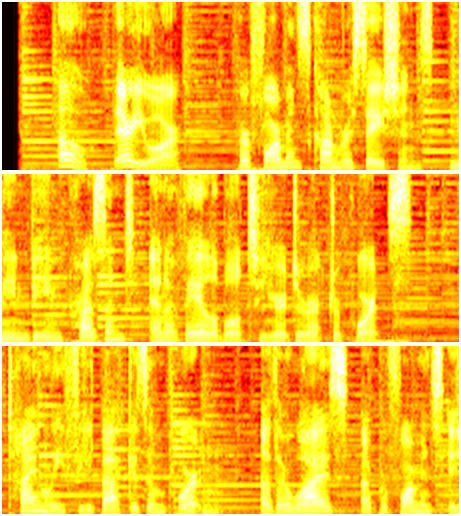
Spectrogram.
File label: ELearning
